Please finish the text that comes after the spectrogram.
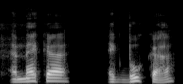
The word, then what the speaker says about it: Emeka Egbuka: We're referring to Rodgers' namesake over here, Emeka Egbuka out of Ohio State.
